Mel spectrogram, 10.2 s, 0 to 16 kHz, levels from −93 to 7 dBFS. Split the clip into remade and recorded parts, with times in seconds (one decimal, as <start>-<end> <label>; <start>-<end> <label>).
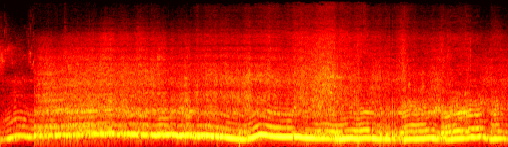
0.0-8.9 recorded; 8.9-9.6 remade; 9.6-10.2 recorded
